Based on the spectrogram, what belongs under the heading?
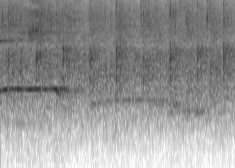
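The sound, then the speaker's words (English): A crowd applauds steadily to welcome guest speaker John McGinley at a morning gathering, a dense, even patter of many hands clapping at moderate loudness, with a faint brief tone near the start and no voices. “Let me invite him up, and I'd love for you to give him a round of applause.”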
